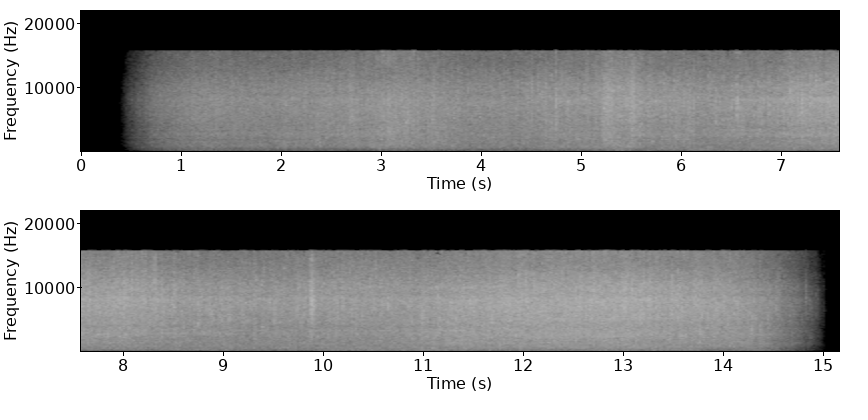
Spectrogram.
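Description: Off-road jeep driving through muddy water: a steady wash of splashing, churning water over the low hum of its engine. It fades in at the start and fades out near the end.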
